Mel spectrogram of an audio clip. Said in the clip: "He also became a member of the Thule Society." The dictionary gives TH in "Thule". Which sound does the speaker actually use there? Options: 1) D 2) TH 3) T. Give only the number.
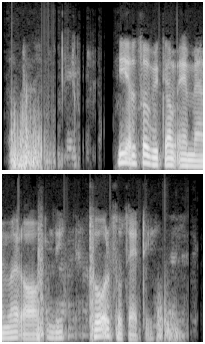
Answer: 3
